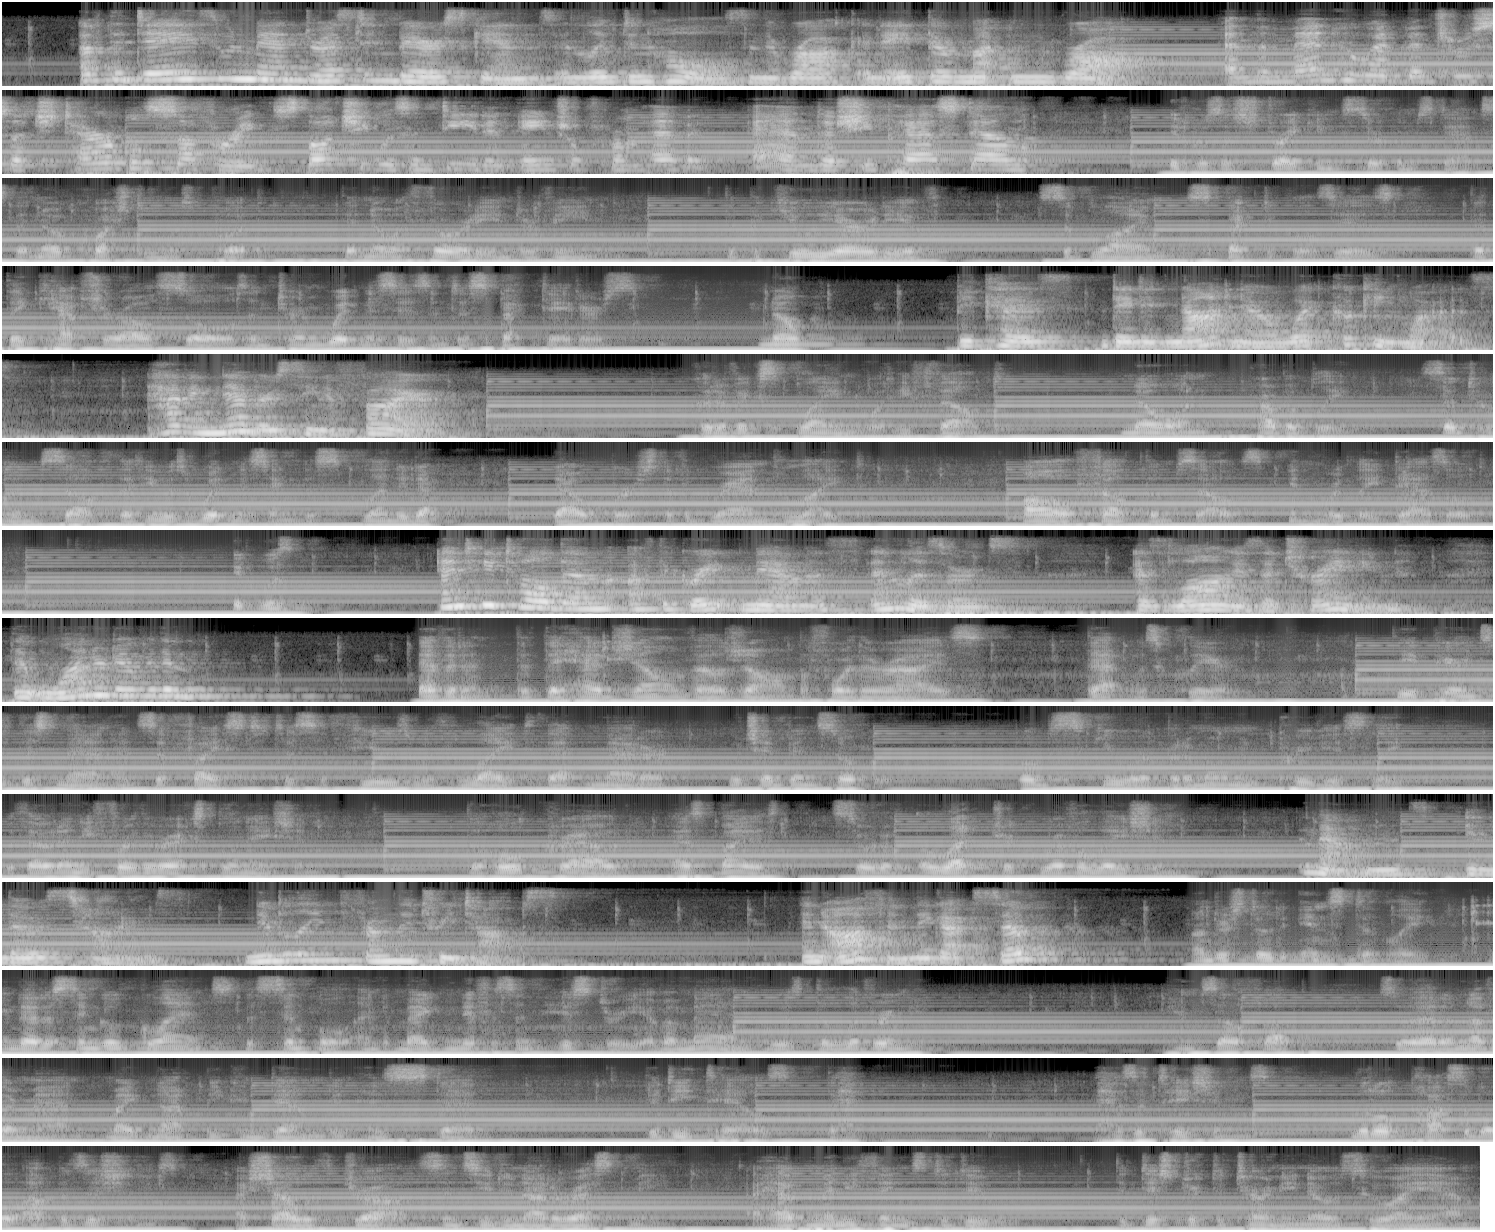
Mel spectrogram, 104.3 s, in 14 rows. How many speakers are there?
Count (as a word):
three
